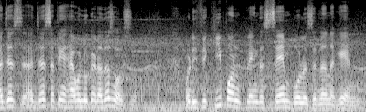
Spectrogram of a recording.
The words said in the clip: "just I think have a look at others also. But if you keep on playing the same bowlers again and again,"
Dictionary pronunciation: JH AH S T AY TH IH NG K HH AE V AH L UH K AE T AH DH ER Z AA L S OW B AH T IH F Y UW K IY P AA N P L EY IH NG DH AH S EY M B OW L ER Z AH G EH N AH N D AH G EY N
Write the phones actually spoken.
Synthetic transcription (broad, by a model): JH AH S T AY S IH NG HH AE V AH L UH K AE T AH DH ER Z AA L S OW B AH T IH F Y UW K IY P AA N P L EY IH NG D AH S EY M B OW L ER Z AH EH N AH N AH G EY N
